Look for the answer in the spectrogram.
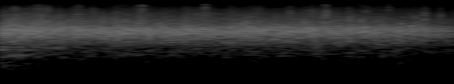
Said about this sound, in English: Why don't we just give the new board and give this management a big clap? Hallelujah. Come on, give them a big hand. Let them know that we love them, we support them.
